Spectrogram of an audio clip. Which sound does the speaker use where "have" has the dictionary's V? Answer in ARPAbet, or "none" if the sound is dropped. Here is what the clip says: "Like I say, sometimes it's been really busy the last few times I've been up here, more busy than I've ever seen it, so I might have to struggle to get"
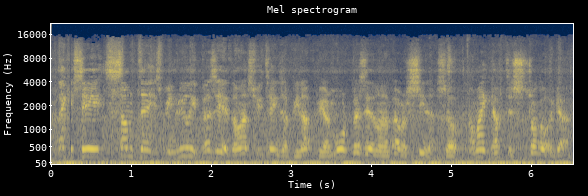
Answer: F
